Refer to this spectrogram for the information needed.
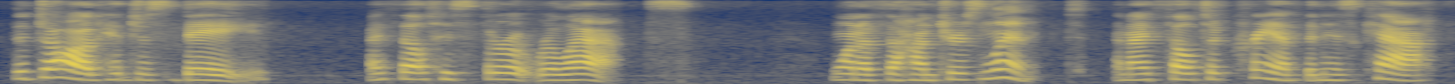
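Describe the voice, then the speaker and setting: Woman reading a storybook aloud, medium pitch. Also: fairly even intonation, measured pace. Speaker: audiobook reader. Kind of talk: expressive scripted storybook narration.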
